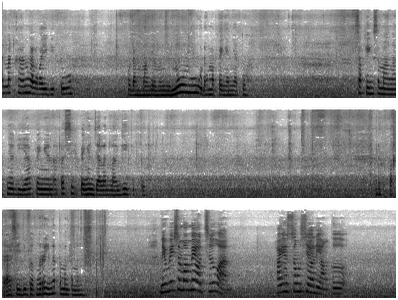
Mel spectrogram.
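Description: A woman talks close by, with animation.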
